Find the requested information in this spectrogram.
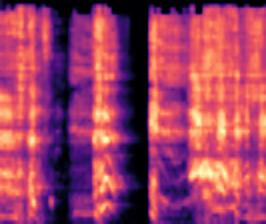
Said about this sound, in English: Oh my God. There's always coughing coming from the audience.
